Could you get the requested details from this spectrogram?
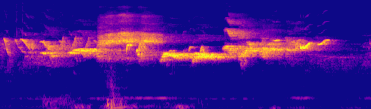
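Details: Loud, dense song from an orange-headed thrush kept in an aviary in Malang, East Java, pouring out continuous slurred whistles and rapid twittering, with a brief knock partway through before it fades.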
